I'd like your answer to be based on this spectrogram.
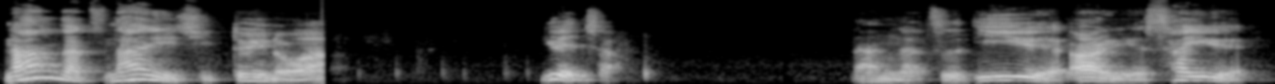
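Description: A man teaching Chinese grammar in a casual, explanatory lesson, slowing down for the example phrases. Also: on the high side, big pitch swings. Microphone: voice message recording.

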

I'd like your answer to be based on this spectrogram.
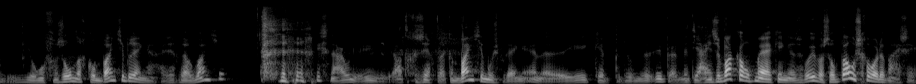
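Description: A man tells a story at a quick clip, his voice jumping up whenever he acts out someone shouting. He sits as the guest in an interview and keeps the tale rolling. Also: mid-range voice, creaky, slightly rough. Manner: lively storyteller acting out shouted quotes. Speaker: interview guest, sports presenter. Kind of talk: animated anecdote telling.

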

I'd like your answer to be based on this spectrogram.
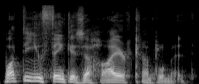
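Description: Man, show host, casual chat to viewers, animated swooping pitch, stumbling restarts, digressive. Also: brisk, husky. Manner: digressive, restarts and repeats words; laughs at himself while explaining.

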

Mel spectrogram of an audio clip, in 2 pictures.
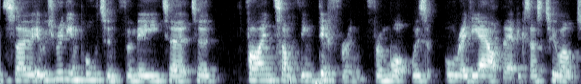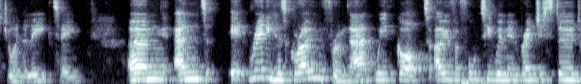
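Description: Woman, 30s, grassroots club founder; hesitant, um-heavy, slightly distant mic. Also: mid-range voice. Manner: warm, hesitant with many ums. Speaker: women's football club founder. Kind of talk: radio interview answer.

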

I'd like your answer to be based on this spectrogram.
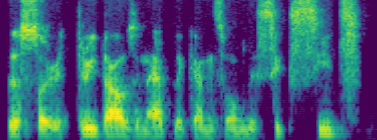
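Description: A man's voice: deep voice, steady tone, normal speed, mellow, slightly rough, dry recording, low-quality recording. A man in his thirties from Ukraine, with a Ukrainian accent, talking about his career as a podcast guest, rambling with many fillers and restarts. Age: 30s. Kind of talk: podcast interview.

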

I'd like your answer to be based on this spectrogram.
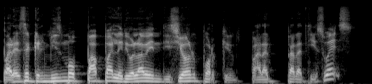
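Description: A man's voice: medium pitch, fairly quick, dry recording, studio quality. A young man with a Mexican accent tells a viewer's story in a casual, profane, mock-outraged way, with frequent laughter.

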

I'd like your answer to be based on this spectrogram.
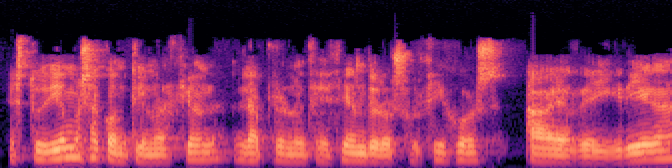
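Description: A man teaching English pronunciation in a scripted podcast lesson, reading rules and word lists slowly and deliberately. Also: lowish voice, a little mellow, husky, lo-fi sound.

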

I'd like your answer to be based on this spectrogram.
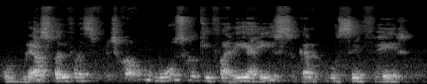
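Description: A Brazilian guest in a casual interview shares anecdotes from the studio, animatedly acting out quotes and sometimes dropping to a whisper. His voice is a little high and fairly quick. The room echoes, the mic is distant, and there's faint noise.

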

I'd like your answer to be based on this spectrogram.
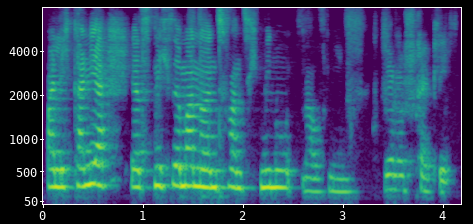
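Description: A woman's voice: sits high, brisk, darkish tone, poor audio. A woman casually reading a first-person adventure story aloud, with slips and restarts along the way. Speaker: storybook reader.

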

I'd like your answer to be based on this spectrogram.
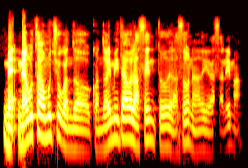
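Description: Casting note: man, chatty storyteller, medium pitch, casual football podcast co-host. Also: lively intonation, racing. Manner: chatty storyteller, frequent tag questions.

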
